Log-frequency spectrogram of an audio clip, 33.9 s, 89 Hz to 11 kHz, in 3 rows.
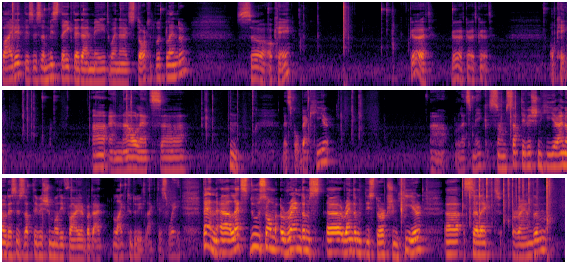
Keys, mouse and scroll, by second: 1.1 click, 2.7-5.0 drag, 5.0 middle click, 7.3 middle click, 8.5-10.3 drag, 10.6 middle click, 10.8-11.3 scroll down 1, 11.3 ctrl+a, 12.5 Tab, 13.3 ctrl+r, 15.4 Tab, 16.5 click, 17.8 ctrl+r, 21.0 ctrl+r, 22.9 Tab, 24.5 click, 25.0 right click.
